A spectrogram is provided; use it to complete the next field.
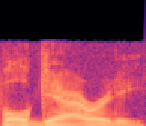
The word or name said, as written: vulgarity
